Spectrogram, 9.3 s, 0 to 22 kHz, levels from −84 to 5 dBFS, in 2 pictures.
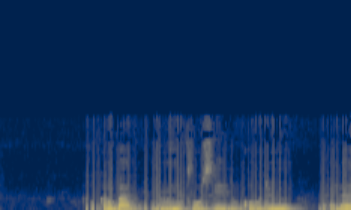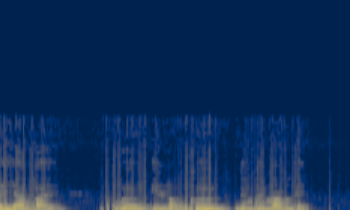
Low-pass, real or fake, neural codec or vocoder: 9.9 kHz; real; none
